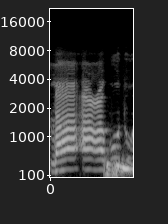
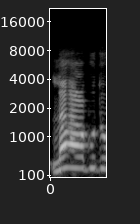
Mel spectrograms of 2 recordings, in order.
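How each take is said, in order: First: The vowel of la is drawn out long. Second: The vowel of la is cut short. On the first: I do not worship. The speaker calls it right. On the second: I certainly do worship. The speaker calls it wrong.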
